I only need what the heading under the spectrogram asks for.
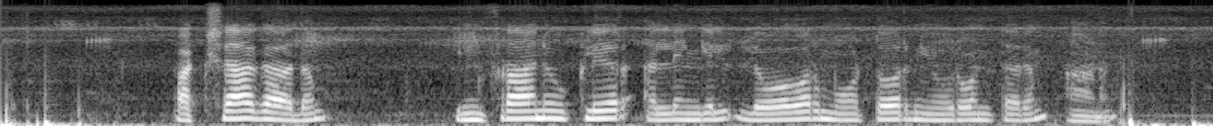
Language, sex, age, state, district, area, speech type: Malayalam, female, 18-30, Kerala, Wayanad, rural, read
